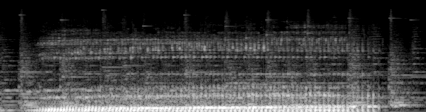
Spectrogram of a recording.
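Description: A deep, pulsing crocodilian roar lasting about three seconds, over light background music.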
